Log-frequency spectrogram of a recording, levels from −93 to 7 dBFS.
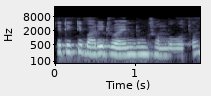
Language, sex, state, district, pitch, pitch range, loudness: Bengali, female, West Bengal, Jhargram, 205 Hz, 190-225 Hz, -22 LUFS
